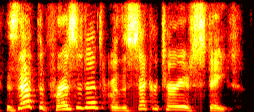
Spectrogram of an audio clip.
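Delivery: high and fast cartoon voice; comic bubble voice. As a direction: rattle it off high like a gawking tourist. Reading a comic bubble aloud.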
